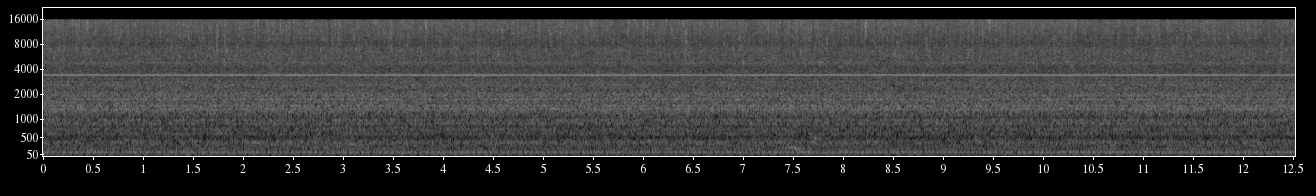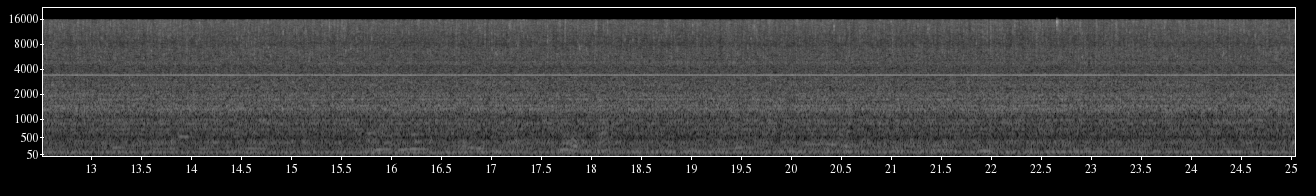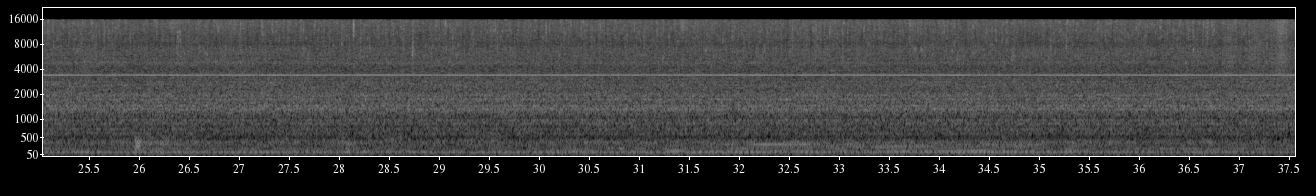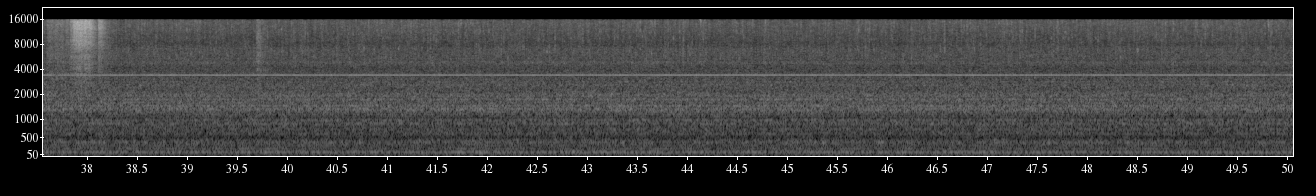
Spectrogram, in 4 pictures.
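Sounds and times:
aquarium air pump humming: 0:00.0 - 0:50.0
faint high-pitched whine: 0:00.0 - 0:50.0.

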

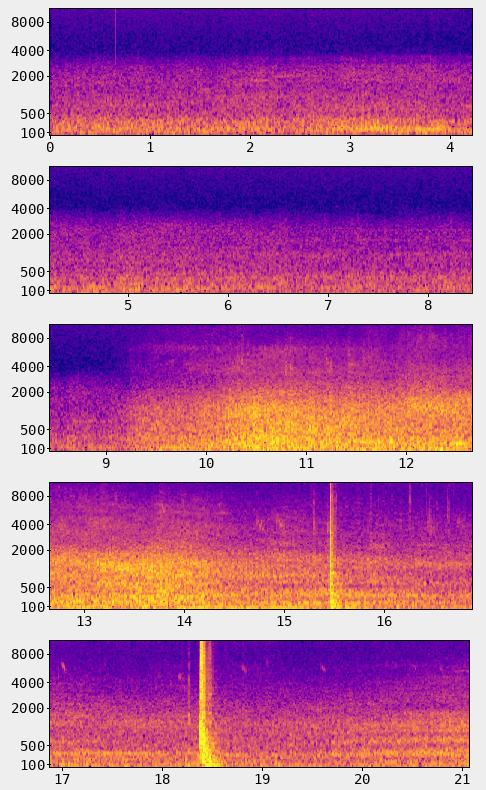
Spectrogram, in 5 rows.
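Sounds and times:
distant traffic hum: 0:09.0 - 0:21.0
car door slamming shut: 0:15.3 - 0:15.8, 0:18.2 - 0:18.7
car door clicking open: 0:15.3 - 0:16.3, 0:18.2 - 0:18.7.

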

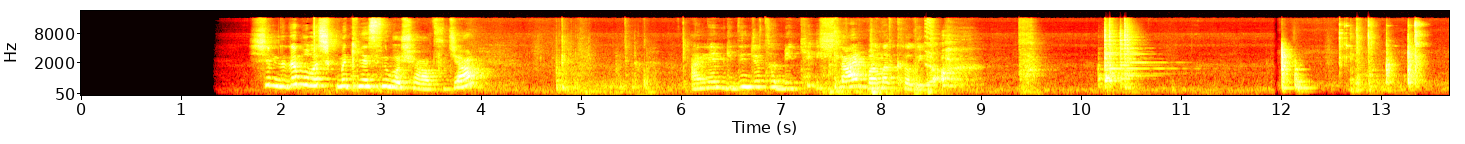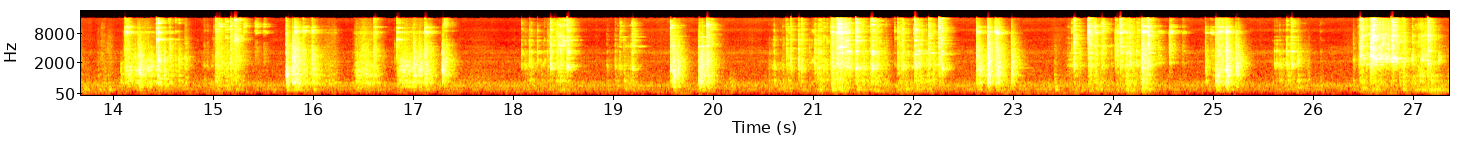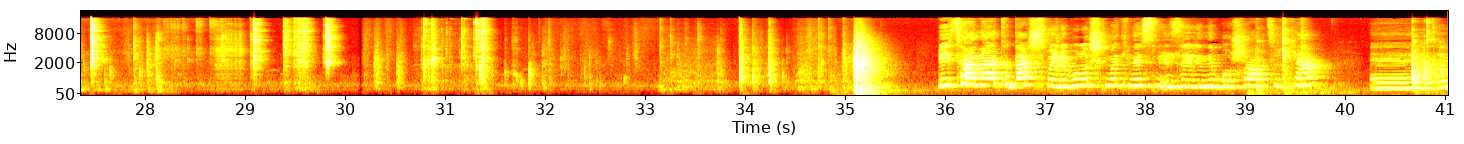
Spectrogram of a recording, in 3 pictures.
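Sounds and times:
dishes clinking and clattering: 0:09.4 - 0:11.1, 0:12.0 - 0:17.5, 0:18.1 - 0:32.1.

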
